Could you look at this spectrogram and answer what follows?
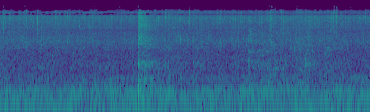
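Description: Pool water sloshing and splashing around a wading player. A sharp slap of hands striking a volleyball comes about three seconds in, and lighter taps follow near the end.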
